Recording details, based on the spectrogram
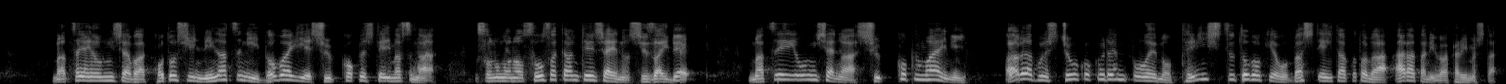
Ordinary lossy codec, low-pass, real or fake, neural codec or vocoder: none; 7.2 kHz; fake; codec, 24 kHz, 1.5 kbps, HILCodec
